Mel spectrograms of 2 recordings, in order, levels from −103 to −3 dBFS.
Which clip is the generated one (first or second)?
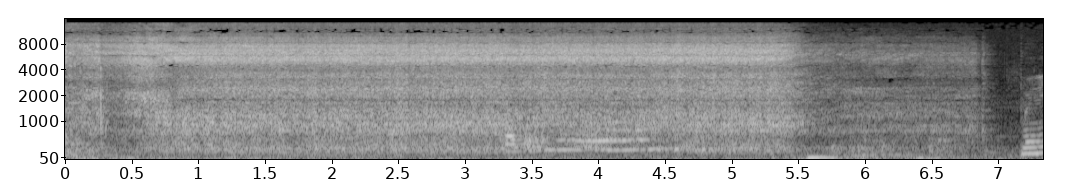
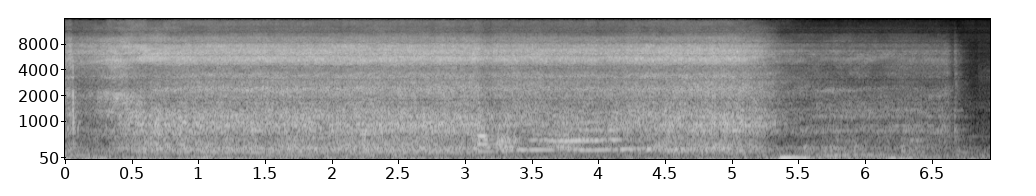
second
